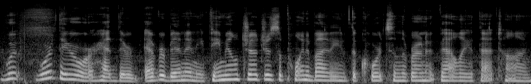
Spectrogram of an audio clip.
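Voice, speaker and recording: A woman talks at a very fast pace with hardly any pauses, her pitch medium. Noticeable background noise runs under her voice. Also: ordinary pitch variation. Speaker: attorney. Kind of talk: oral history interviewer.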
